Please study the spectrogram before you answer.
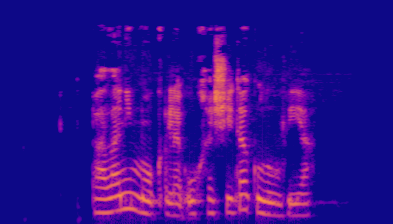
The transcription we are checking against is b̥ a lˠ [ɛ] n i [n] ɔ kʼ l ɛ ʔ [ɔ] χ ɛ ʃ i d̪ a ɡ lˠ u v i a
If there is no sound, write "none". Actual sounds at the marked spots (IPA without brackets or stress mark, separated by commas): a, m, u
